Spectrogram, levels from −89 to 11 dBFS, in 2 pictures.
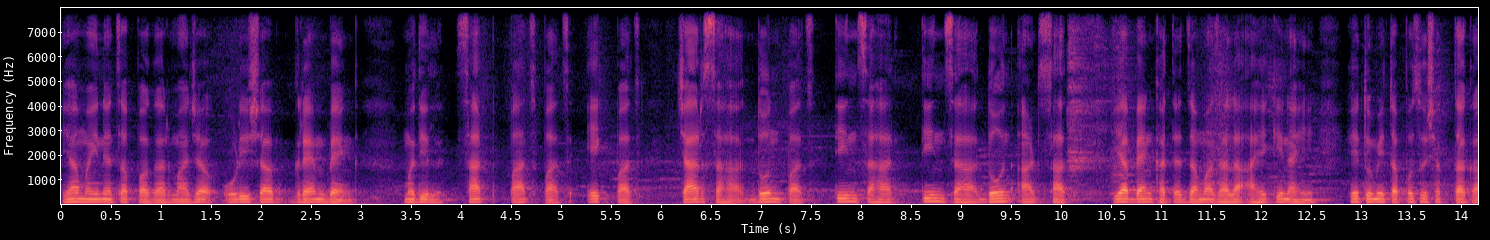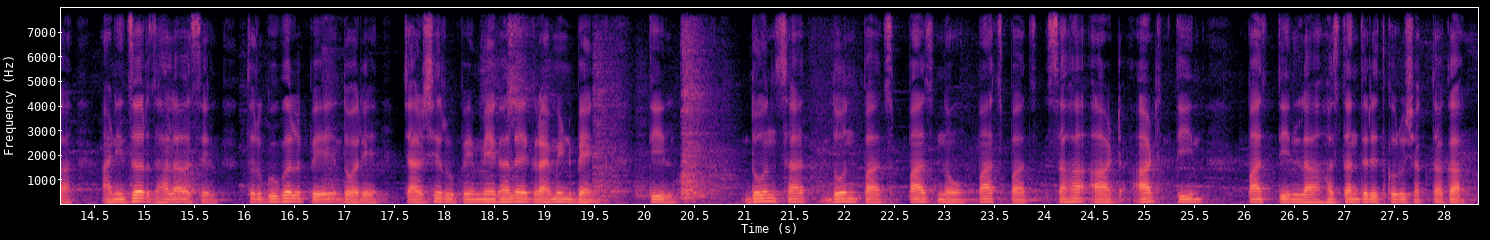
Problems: constant background noise, continuous background conversations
